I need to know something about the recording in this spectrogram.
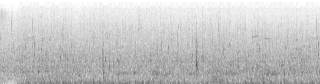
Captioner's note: running water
